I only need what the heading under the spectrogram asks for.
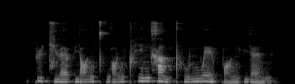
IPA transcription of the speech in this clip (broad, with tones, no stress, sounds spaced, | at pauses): p y˥˩ t͡ɕ ɥ ɛ˧˥ p j ɑ˧˥ ŋ t̪ʰ w ɑ˧˥ ŋ pʰ i˥ n x a˥˩ n pʰ u˧˥ n̪ w e˥˩ ɪ̯ p ɑ˧˥ ŋ p j ɛ˥˩ n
